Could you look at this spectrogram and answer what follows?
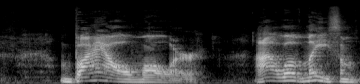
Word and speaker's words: Bowmore: you B all right it's bore oh or bore no bow more it's bow more I love me some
